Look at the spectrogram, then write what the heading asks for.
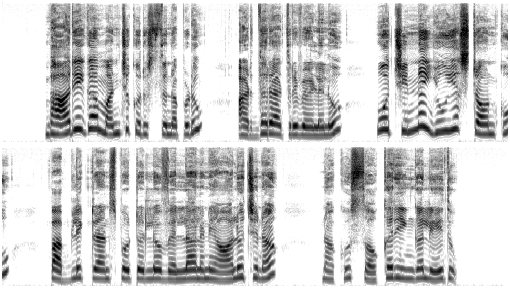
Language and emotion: Telugu, fearful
